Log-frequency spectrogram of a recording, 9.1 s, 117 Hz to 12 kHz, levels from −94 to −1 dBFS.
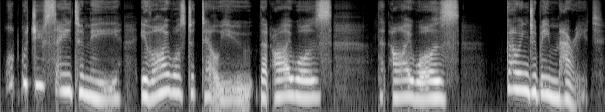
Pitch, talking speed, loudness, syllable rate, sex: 235 Hz, 130 wpm, -17 LUFS, 3.4 syllables/s, female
